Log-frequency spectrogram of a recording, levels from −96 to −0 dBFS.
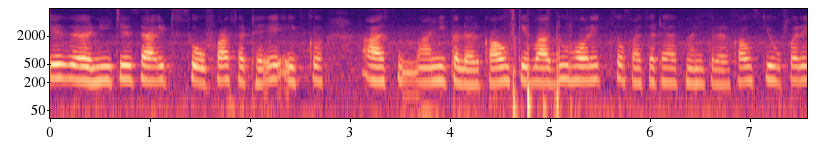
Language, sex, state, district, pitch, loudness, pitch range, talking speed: Hindi, female, Chandigarh, Chandigarh, 225 Hz, -16 LUFS, 210-230 Hz, 175 wpm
